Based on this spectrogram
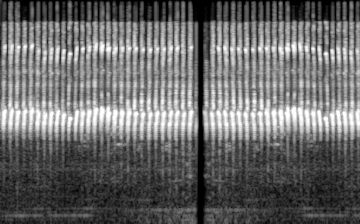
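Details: Greater green leafbird delivering lovebird-style song in tight rapid bursts, a loud high pulsed trill of regularly spaced notes, broken by one brief silence midway before the chatter resumes at the same fast pace.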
